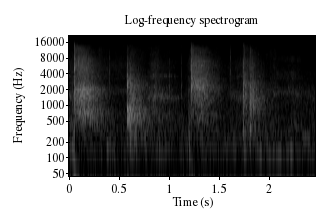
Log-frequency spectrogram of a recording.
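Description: Rhythmic thumps of someone bouncing on a trampoline, four sharp impacts a little over half a second apart.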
